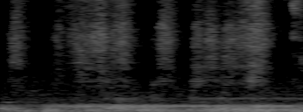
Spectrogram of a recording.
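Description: Faint strokes of a marker pen on a whiteboard as a word is written out.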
